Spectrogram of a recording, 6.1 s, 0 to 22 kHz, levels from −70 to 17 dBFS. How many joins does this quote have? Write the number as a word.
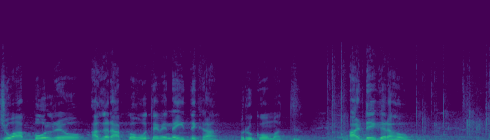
one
